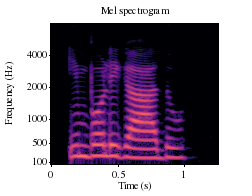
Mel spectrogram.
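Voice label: "imboligadu", female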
